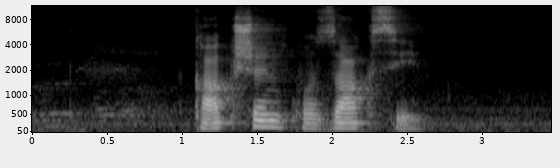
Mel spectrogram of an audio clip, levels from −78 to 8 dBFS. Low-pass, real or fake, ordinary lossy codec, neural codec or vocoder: none; real; none; none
